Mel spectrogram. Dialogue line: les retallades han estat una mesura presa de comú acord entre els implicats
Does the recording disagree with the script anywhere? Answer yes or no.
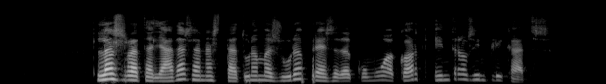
no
